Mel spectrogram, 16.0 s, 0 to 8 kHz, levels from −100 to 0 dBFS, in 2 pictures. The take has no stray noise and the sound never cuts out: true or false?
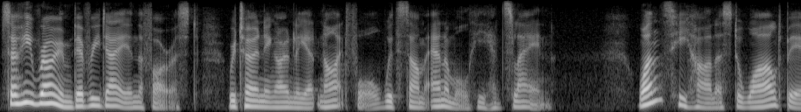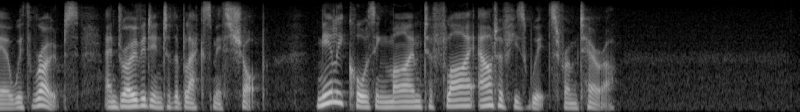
true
